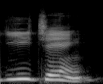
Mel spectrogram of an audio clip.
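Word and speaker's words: I Ching: gift and it's called the Y Jing some of you may be familiar with a Ching so it's spelled I and Ching c h i n g which is a Oracle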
